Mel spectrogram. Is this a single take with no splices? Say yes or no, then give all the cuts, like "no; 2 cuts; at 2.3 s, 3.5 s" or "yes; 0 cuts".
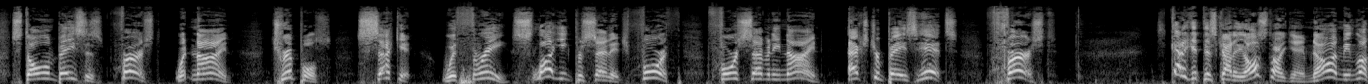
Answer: yes; 0 cuts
